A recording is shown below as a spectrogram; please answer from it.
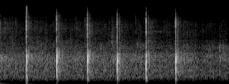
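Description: Six sharp, evenly spaced claps from a single pair of hands at a formal memorial forum for the late Benjamin Mkapa, each one loud and close against a quiet background.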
